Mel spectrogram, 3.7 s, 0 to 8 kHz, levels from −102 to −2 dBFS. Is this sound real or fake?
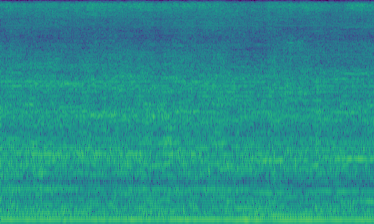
fake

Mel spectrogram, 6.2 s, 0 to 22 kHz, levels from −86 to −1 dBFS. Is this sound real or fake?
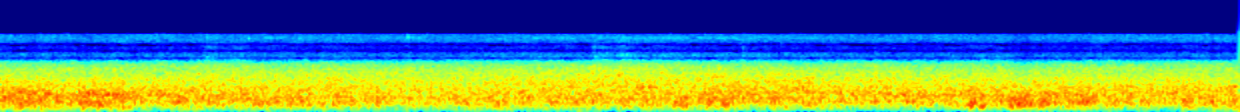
real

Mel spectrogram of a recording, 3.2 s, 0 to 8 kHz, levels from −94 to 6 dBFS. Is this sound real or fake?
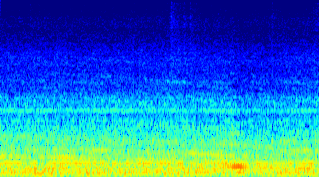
fake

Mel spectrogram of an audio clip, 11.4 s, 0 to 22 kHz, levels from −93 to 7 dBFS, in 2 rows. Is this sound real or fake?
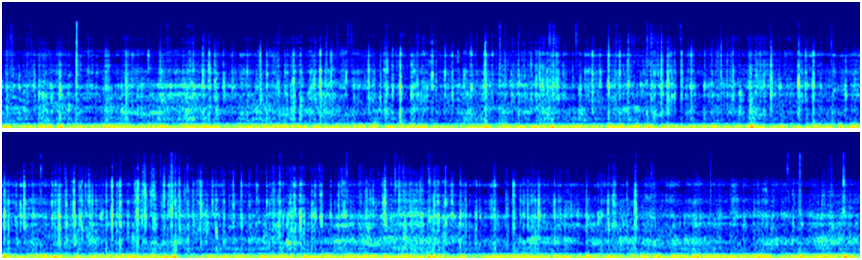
fake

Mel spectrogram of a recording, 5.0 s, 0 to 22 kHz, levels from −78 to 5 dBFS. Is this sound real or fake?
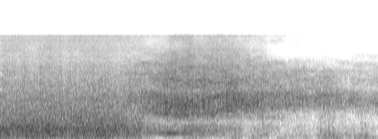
fake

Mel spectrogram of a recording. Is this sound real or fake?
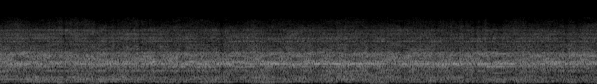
fake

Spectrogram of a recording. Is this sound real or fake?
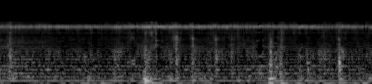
fake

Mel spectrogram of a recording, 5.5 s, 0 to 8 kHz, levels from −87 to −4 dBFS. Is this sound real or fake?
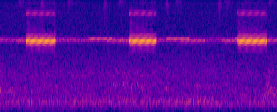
fake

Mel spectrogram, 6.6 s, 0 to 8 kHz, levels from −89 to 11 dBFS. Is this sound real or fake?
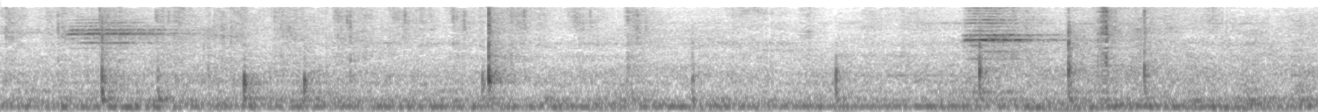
real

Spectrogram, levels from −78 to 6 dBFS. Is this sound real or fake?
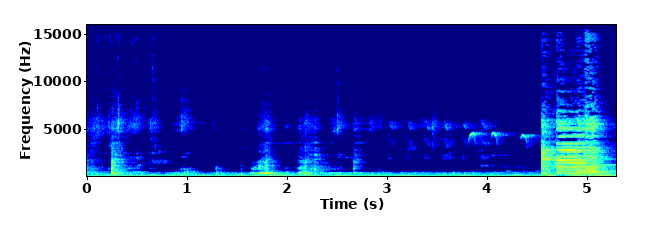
real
